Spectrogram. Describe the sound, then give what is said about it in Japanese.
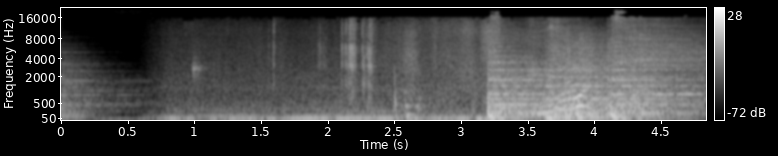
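Quiet rustling and a few small snaps, then a louder burst of crackly, zipper-like ripping as body hair is pulled out, lasting about a second and a half before fading. “血毛を抜いてみた音だきたね相当生えてるよあれすごいあのちょっとビリビリビリ言ってたもん”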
